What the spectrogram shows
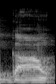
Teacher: अनुनासिक के उच्चारण हेतु नाक से बहुत कम सांस निकलती है तथा मुंह से अत्यधिक श्वास निकलती है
